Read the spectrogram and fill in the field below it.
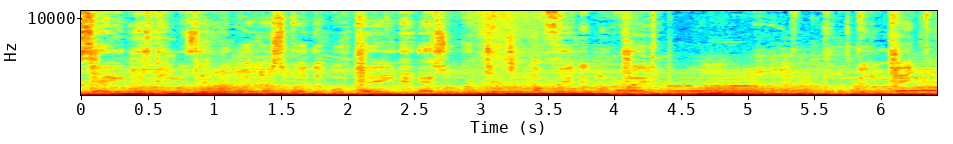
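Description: A turbocharged drift car decorated for Christmas runs its engine in a steady, loud, droning rev that holds and shifts pitch slightly. Voices talk over it in the background.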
